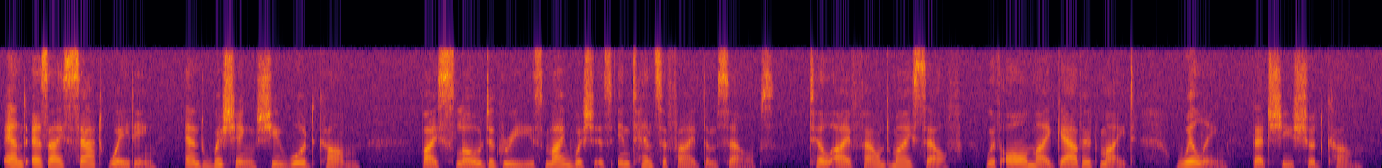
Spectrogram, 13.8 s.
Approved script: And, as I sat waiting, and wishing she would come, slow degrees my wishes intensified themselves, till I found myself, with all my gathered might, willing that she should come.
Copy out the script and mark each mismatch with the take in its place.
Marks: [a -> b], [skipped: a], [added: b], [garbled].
And, as I sat waiting, and wishing she would come, [added: by] slow degrees my wishes intensified themselves, till I found myself, with all my gathered might, willing that she should come.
